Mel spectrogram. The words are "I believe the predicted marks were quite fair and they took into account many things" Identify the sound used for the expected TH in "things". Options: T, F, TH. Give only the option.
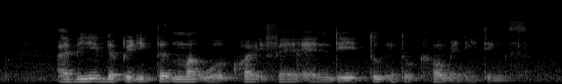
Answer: T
